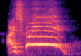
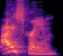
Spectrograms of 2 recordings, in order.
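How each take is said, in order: First: It is shouted loudly like a scream. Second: It is said plainly at normal volume.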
